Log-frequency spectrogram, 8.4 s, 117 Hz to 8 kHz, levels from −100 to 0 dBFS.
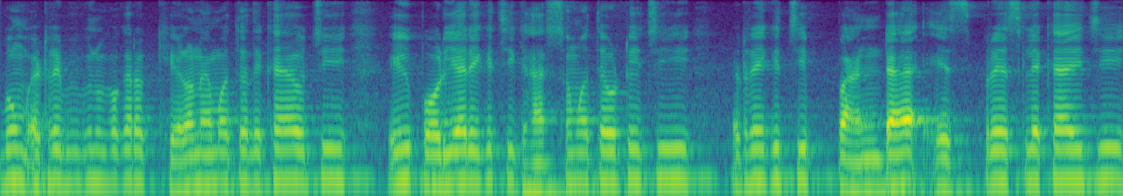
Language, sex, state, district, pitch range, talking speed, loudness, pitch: Odia, male, Odisha, Nuapada, 150-160 Hz, 120 wpm, -19 LUFS, 155 Hz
